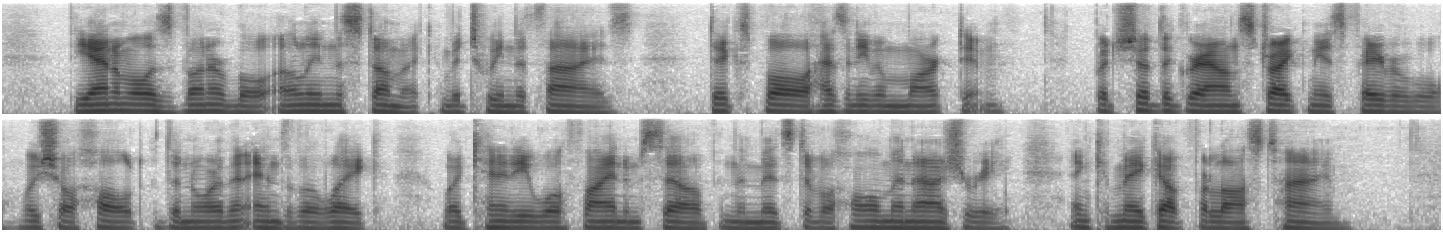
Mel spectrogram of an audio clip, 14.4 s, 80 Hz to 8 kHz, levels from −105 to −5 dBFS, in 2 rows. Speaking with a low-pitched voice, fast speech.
Yes: low, 120 Hz; fast, 230 wpm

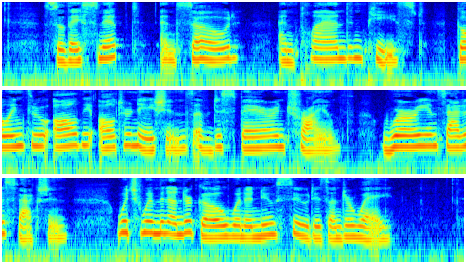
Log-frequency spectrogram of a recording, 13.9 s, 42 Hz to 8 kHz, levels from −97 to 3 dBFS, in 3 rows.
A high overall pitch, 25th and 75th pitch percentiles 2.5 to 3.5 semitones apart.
Yes: high, 220 Hz; average, 3.1 semitones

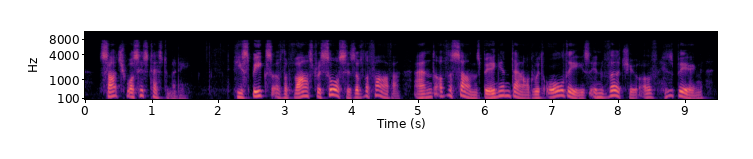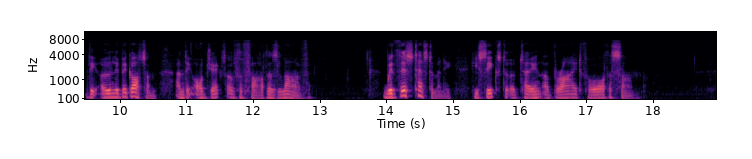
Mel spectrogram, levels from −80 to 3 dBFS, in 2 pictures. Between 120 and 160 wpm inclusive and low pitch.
Yes: average, 155 wpm; low, 130 Hz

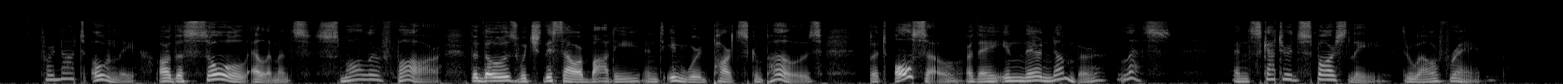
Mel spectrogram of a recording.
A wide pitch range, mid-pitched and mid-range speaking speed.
No: wide, 7.1 semitones; medium, 155 Hz; slow, 125 wpm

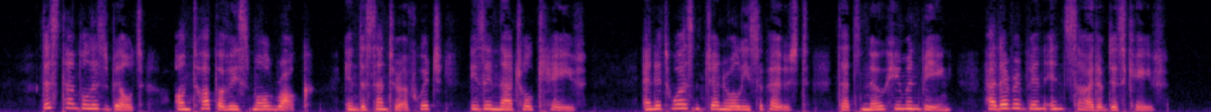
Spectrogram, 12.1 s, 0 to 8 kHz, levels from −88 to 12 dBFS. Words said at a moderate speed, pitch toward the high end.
Yes: average, 175 wpm; high, 230 Hz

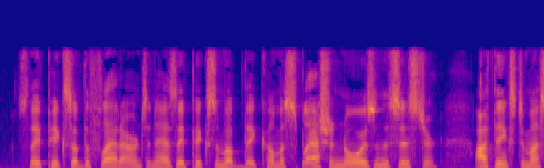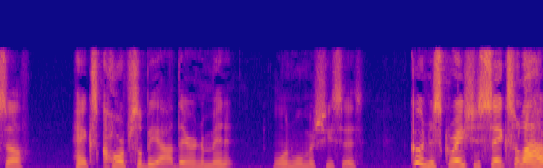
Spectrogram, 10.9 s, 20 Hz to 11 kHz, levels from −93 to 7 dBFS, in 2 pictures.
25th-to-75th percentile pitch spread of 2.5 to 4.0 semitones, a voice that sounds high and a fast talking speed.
No: average, 3.2 semitones; medium, 155 Hz; fast, 225 wpm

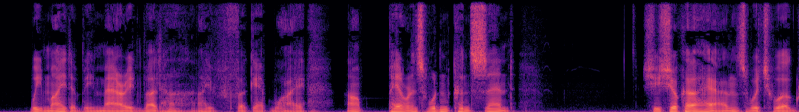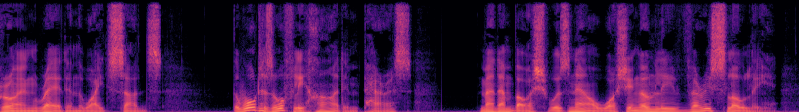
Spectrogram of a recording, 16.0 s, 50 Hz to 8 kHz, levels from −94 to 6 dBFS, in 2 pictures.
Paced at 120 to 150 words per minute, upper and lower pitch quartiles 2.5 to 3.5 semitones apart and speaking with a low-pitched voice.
No: average, 140 wpm; average, 5.1 semitones; very low, 85 Hz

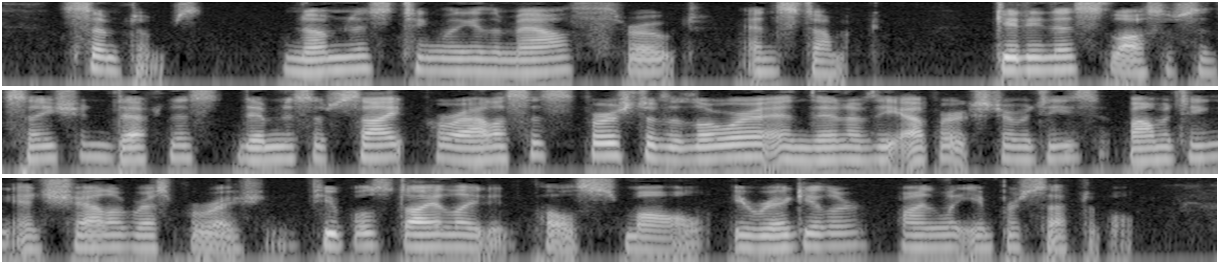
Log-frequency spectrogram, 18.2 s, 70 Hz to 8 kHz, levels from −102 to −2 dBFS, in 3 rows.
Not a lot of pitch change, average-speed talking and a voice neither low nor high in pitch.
No: narrow, 2.1 semitones; slow, 130 wpm; medium, 165 Hz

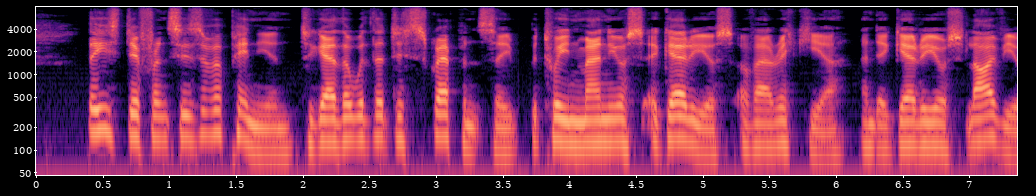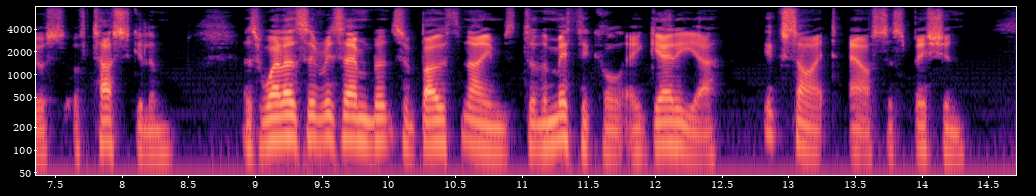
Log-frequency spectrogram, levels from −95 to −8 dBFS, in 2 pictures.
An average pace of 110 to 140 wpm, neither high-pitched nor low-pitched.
No: slow, 135 wpm; low, 120 Hz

